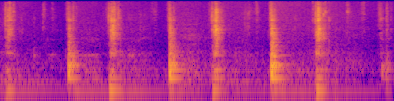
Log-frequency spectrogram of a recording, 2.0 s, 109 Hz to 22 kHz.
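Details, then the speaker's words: Ruston PB8 engine being rebuilt: sharp metallic clacks, about four a second, as a loose replacement piston is rocked by hand in a worn cylinder. Bore too worn for this piston; the plan is to go back to the original matched piston. "That's the piston going like that in the cylinder. So that piston, or that cylinder, is far too worn to accept that piston."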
